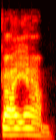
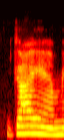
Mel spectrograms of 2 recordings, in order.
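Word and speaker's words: Gaiam: but the a in a before the I is silent so it's Guam Guam yeah gam containers it's I was wondering how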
